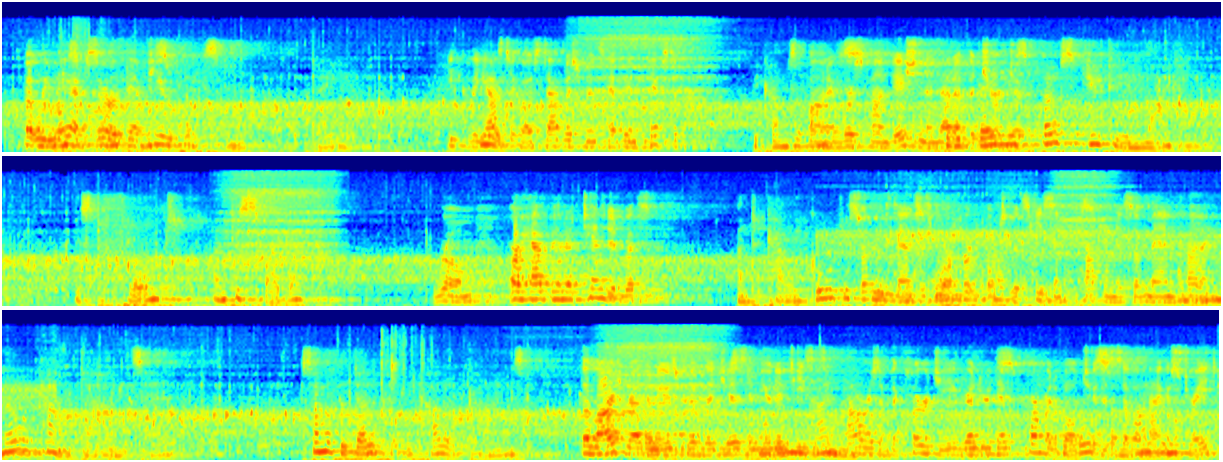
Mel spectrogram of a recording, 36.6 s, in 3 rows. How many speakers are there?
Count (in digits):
2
